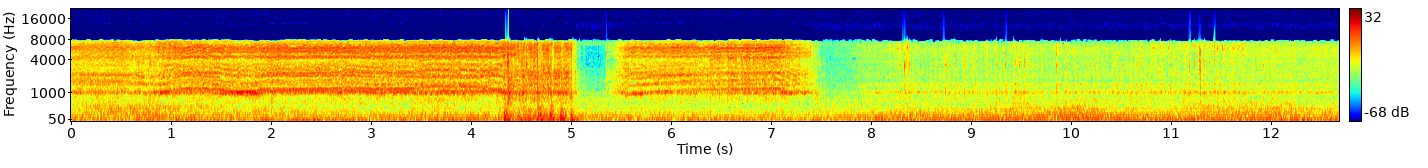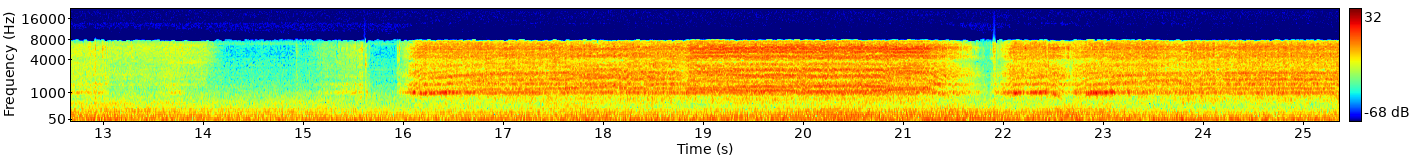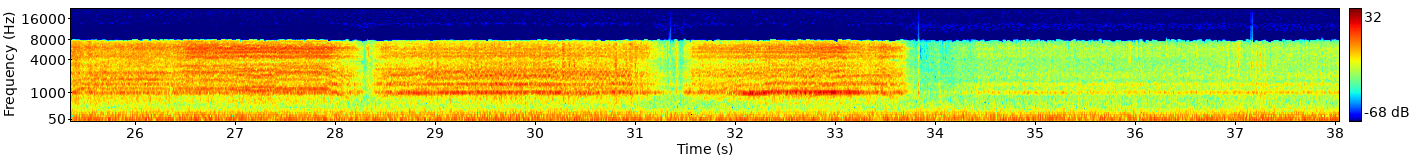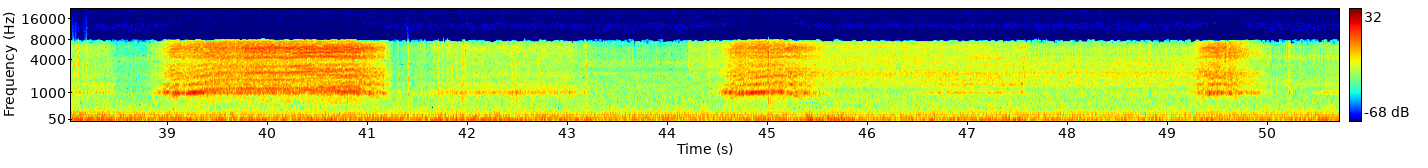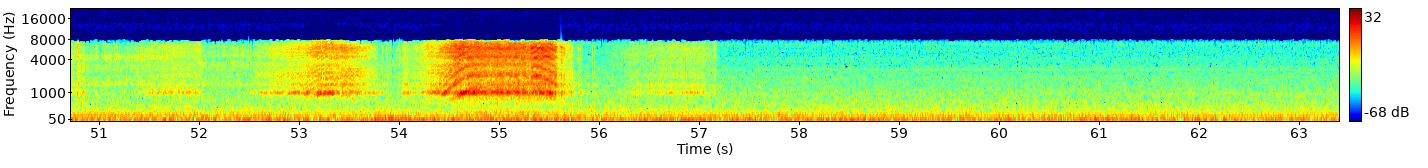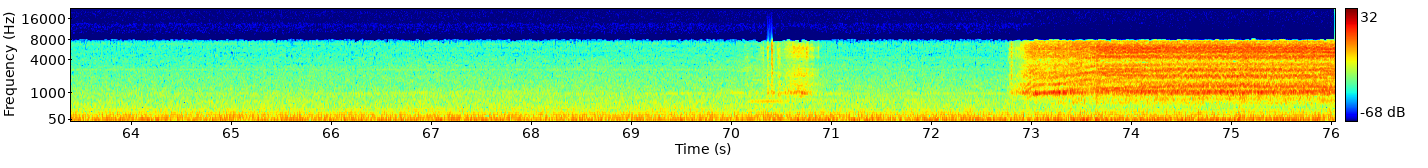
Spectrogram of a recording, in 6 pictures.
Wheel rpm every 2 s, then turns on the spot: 140, 150, 110, 100, 30, 30, 20, 10, 120, 160, 120, 120, 160, 160, 120, 100, 100, 30, 30, 60, 100, 20, 40, 20, 20, 20, 40, 160, 10, 0, 0, 0, 0, 0, 0, 10, 60, 160.
8-14 34-38 42-44 46-48 50-52 54-58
